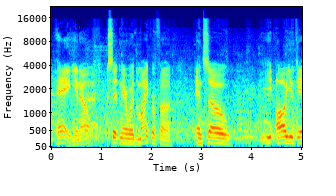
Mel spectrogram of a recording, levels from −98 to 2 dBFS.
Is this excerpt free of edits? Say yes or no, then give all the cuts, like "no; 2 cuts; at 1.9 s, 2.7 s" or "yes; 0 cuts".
no; 1 cut; at 1.1 s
